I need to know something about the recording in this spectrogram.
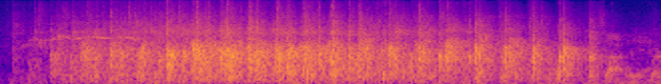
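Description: An audience claps steadily to welcome a guest speaker, a dense patter of many hands swelling quickly and holding strong for several seconds before tapering off at the end.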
